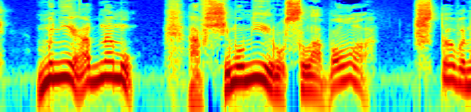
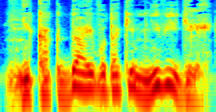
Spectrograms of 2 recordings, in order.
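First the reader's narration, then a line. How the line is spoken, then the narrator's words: Whispering crowd. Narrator (Russian): шептались в толпе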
